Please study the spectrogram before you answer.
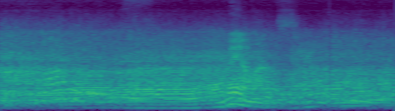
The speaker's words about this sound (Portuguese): uma moto passando na rua aí agora.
